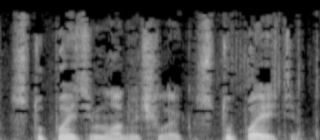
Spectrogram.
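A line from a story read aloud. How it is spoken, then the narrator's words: Soft, gentle. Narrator (Russian): мягко промолвил Николай II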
